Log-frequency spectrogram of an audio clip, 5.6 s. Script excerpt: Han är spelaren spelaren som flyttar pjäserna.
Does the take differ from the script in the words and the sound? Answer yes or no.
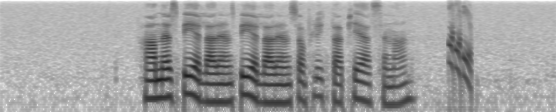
yes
